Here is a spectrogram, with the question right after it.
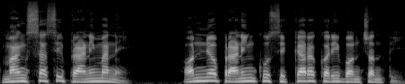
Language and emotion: Odia, neutral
